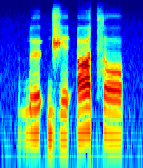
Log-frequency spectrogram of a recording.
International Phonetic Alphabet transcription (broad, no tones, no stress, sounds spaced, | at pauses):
ɓ ø ʔ d͡ʒ e ʔ ɑ t͡s ɔ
